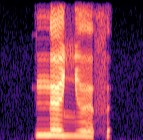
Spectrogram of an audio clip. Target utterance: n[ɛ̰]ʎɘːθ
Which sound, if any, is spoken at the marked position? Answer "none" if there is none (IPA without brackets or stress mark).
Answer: ɛ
